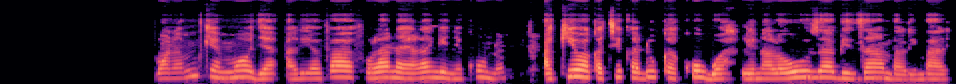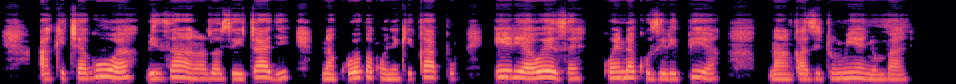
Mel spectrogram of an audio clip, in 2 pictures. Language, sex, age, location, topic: Swahili, female, 25-35, Dar es Salaam, finance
